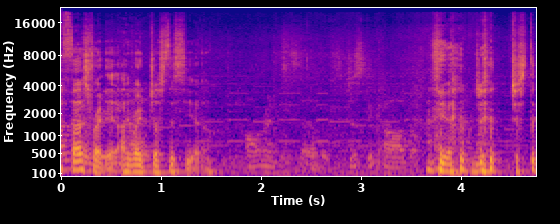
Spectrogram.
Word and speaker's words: Justiciar: J for Justiciar. I wasn't. Did you say Justiciar? That's how you say it. Oh, I've always said it Justicar.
